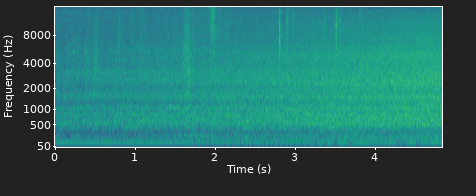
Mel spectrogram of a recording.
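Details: Air King 9218 fan after back cover repair, started on high, all speeds working: steady even hum and airy rush build smoothly with no rattle or scrape; running healthy.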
